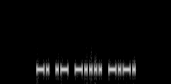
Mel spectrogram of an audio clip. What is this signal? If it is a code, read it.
Morse code, heard as a keyed tone, about 51 wpm, 700 Hz. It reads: NA6C
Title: USA Call Signs - 4 Characters - 50wpm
